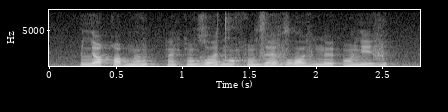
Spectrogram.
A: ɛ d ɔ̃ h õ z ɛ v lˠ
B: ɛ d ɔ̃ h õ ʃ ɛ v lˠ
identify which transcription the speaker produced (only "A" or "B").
A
